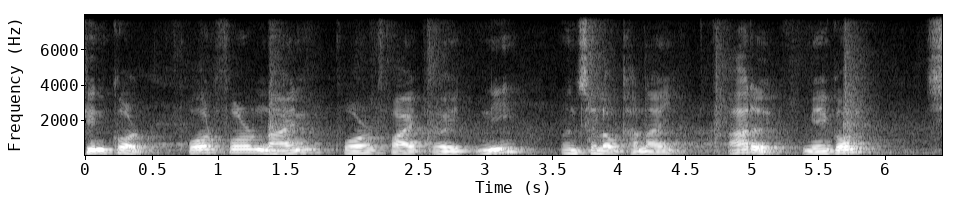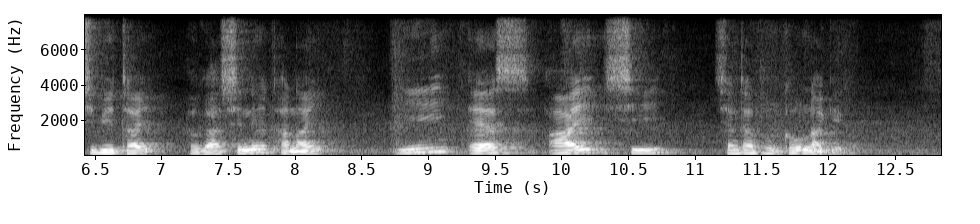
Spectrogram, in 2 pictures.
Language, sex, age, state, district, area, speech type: Bodo, male, 45-60, Assam, Chirang, urban, read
